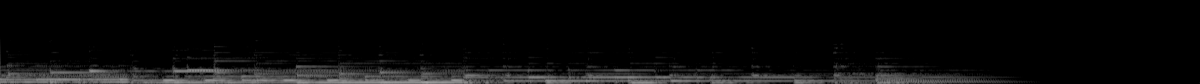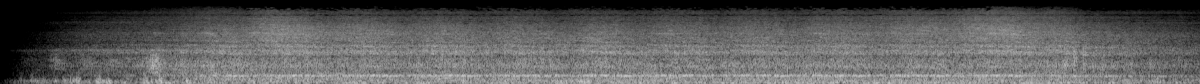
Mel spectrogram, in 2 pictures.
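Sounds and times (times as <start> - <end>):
train passing at speed: 12.1 - 24.0.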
